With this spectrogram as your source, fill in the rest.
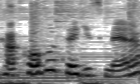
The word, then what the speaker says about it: Jacobo Fe Gismera: your host for this episode today's guest is jacobo fergus mera from spain hello jacobo hello you pronounce my name very well actually wow thank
